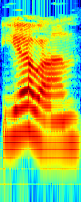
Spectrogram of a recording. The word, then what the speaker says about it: Ioan: The Welsh name Joan pronounced Yoan is an equivalent of John and Gruff.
